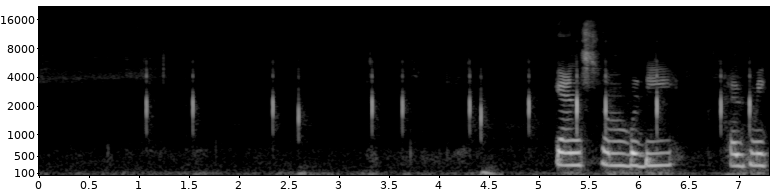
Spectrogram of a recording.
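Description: A phone keyboard clicks softly with each tap.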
